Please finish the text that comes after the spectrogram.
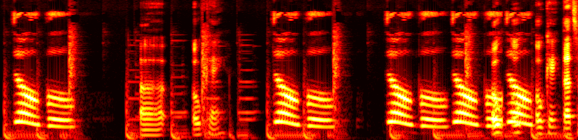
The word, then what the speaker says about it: Dubbel: Google Translate seems to give it a Dutch pronunciation, which is more like Dubbel.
